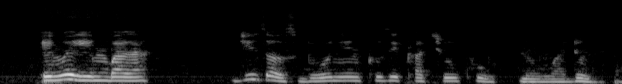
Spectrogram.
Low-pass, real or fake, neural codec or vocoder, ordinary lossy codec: 14.4 kHz; real; none; none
